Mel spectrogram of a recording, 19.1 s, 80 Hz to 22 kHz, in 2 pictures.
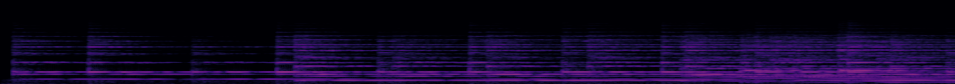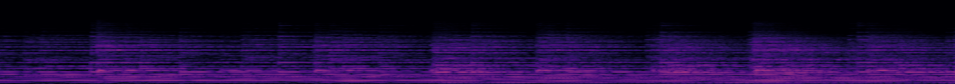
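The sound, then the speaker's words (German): Eight bells of the Catholic parish church St. Heinrich in Bamberg, Upper Franconia, Germany, ring out the 12 o'clock midday peal, several bells striking in overlapping, steady succession, building into a full, dense, resonant chime with long ringing overtones and no voices. “Das Mittagsläuten kommt heute von der katholischen Pfarrkirche St. Heinrich im oberfränkischen Bamberg.”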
